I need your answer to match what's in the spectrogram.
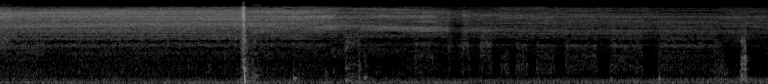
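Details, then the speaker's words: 1992 Plymouth Laser RS Turbo, rebuilt: steady high air hiss under a roughly 10–20 psi pressure test, a boost leak at an intake coupler clamp with a visible bulge; owner hopes fixing it cures idle surge. "boost leak identified or vacuum leak well in this case boostly so as i pressurize you this start to hear a hissing noise over this away"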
